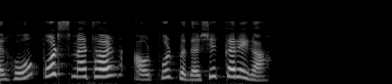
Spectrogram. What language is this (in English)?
Hindi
